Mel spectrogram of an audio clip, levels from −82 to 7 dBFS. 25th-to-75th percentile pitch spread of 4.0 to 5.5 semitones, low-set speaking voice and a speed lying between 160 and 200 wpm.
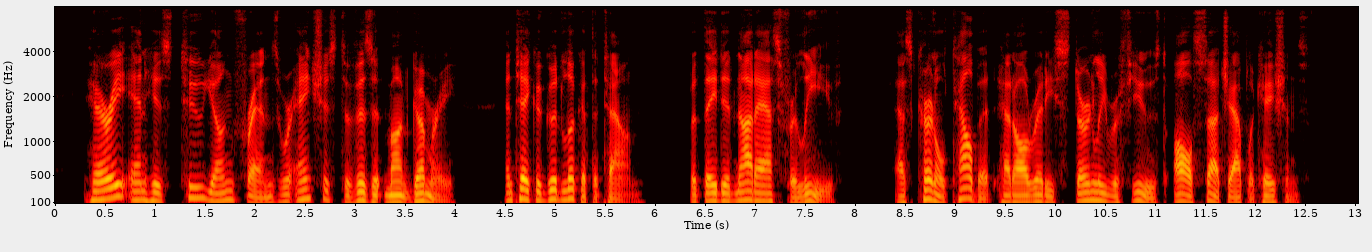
Yes: average, 4.8 semitones; low, 115 Hz; average, 165 wpm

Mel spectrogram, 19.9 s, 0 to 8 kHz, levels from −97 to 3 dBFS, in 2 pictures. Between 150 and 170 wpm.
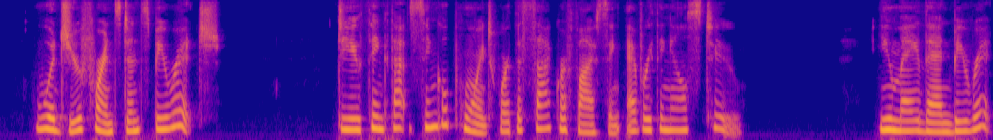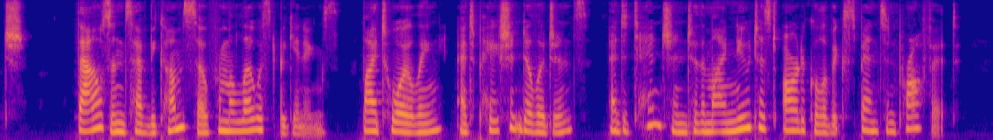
No: average, 140 wpm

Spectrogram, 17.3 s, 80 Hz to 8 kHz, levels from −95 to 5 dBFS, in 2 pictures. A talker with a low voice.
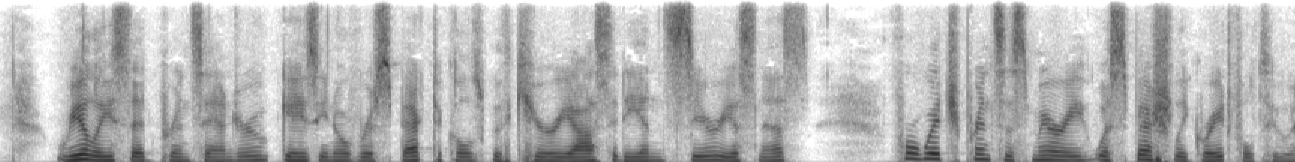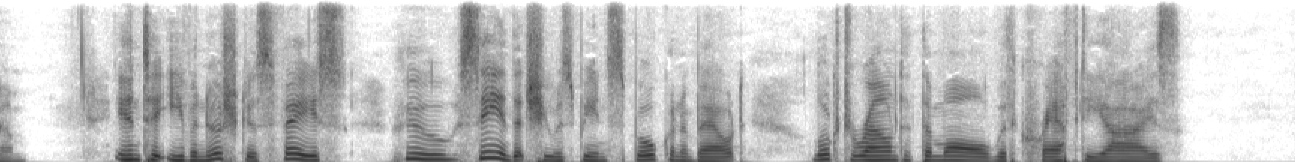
No: high, 190 Hz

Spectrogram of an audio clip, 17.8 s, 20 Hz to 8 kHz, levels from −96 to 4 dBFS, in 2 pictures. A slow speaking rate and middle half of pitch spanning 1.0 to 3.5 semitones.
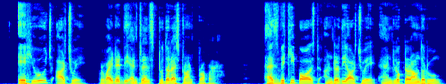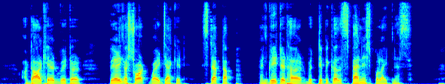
Yes: slow, 130 wpm; average, 3.2 semitones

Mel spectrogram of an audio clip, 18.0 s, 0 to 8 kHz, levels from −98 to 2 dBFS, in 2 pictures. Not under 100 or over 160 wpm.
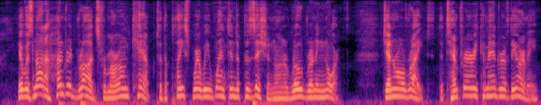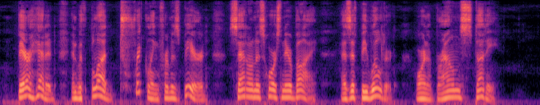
No: average, 175 wpm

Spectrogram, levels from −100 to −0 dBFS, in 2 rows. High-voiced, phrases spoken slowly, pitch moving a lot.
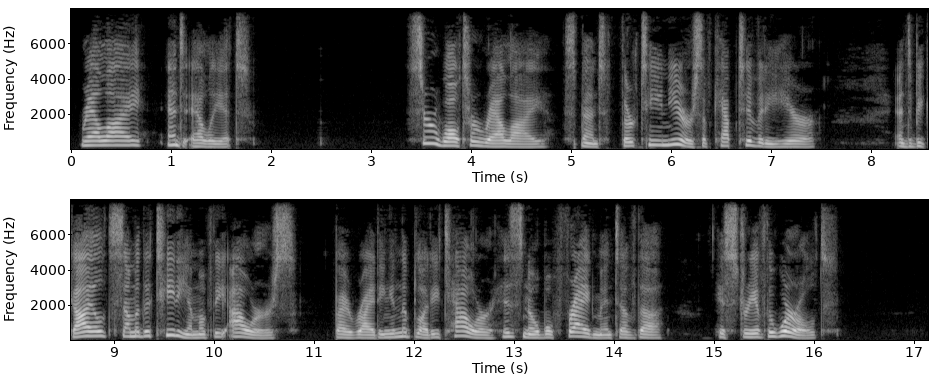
Yes: high, 195 Hz; slow, 130 wpm; wide, 6.7 semitones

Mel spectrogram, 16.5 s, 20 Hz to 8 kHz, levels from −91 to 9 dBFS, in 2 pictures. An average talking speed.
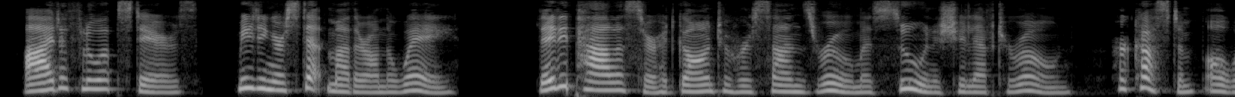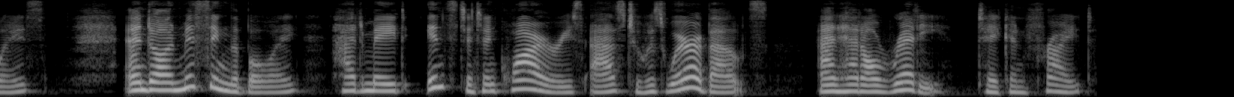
Yes: average, 170 wpm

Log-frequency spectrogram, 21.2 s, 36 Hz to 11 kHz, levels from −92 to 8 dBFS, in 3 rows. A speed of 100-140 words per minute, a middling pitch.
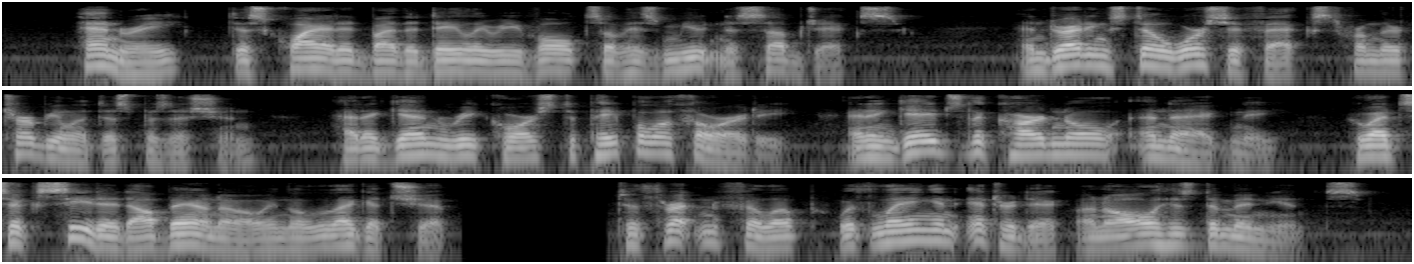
No: slow, 135 wpm; low, 115 Hz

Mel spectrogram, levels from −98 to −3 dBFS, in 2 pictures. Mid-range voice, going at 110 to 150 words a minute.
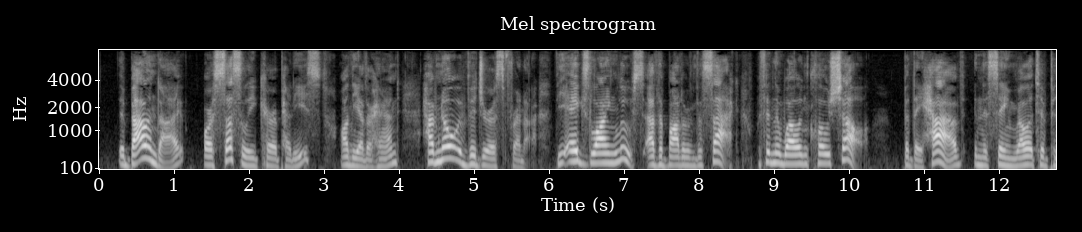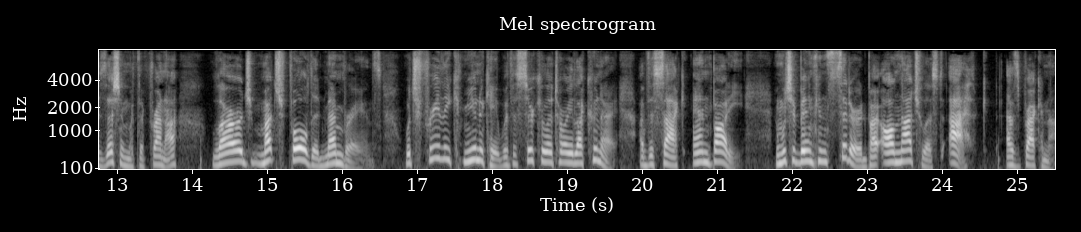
No: medium, 175 Hz; average, 160 wpm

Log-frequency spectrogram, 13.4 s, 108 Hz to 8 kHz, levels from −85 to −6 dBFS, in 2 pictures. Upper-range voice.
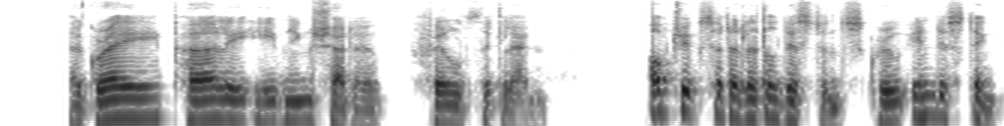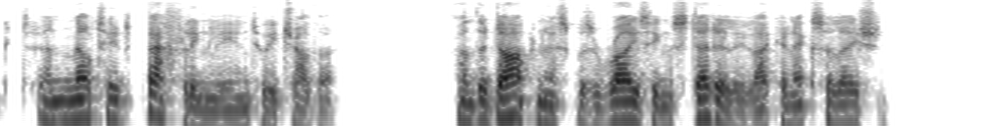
No: low, 125 Hz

